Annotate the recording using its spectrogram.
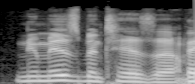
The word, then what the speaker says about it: numismatism: And one of the things too is that I mispronounce this, but numismaticism. – Numismatism. – Thank you. Numismatism.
